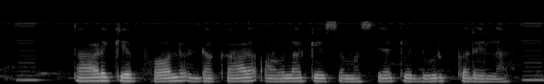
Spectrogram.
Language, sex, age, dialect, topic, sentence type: Bhojpuri, male, 25-30, Northern, agriculture, statement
